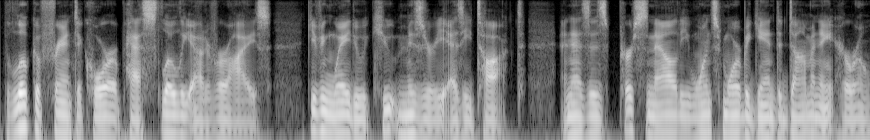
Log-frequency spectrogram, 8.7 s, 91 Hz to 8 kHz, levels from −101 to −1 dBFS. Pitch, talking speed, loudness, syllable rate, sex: 90 Hz, 205 wpm, -20 LUFS, 6.0 syllables/s, male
